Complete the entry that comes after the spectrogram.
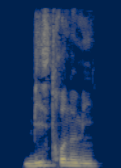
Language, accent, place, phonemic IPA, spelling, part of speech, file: French, France, Lyon, /bis.tʁɔ.nɔ.mi/, bistronomie, noun, LL-Q150 (fra)-bistronomie.wav
- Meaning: bistro-style gastronomy, characterised by good food in small portions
